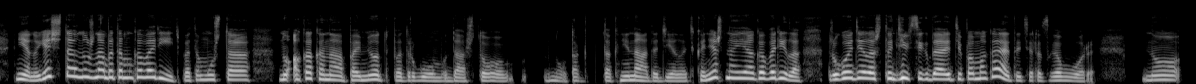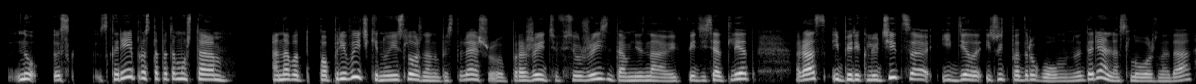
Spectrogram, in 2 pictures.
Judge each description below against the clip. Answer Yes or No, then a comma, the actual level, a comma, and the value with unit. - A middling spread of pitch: No, wide, 5.8 semitones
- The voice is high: Yes, high, 210 Hz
